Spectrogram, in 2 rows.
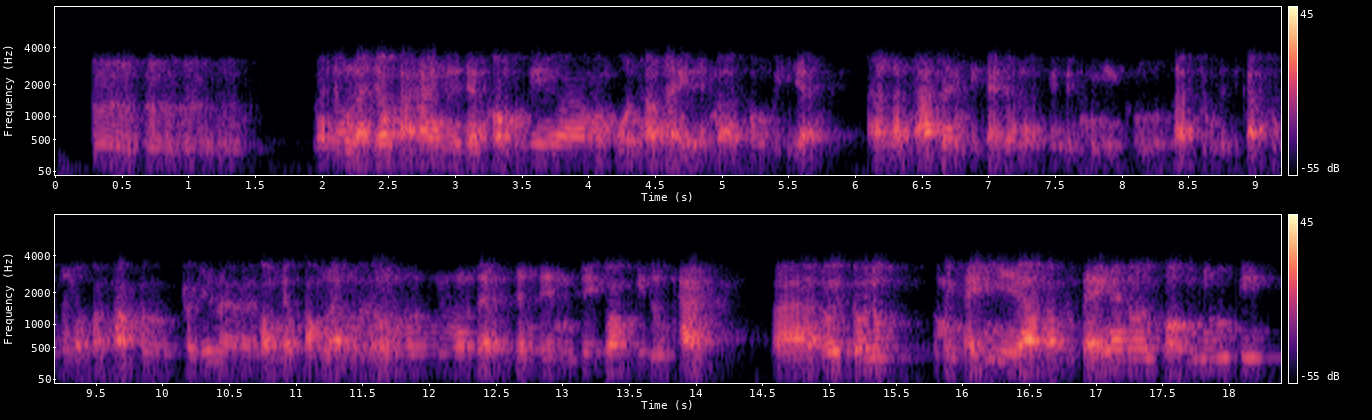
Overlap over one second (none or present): none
